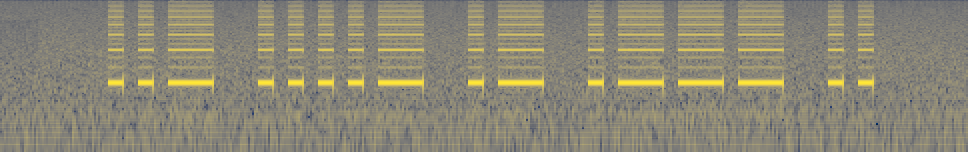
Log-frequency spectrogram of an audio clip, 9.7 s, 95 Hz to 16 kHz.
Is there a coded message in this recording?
Yes: Morse code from 1.0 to 8.8 s, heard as electronic beeps, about 8 wpm, 990 Hz. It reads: U4AJI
